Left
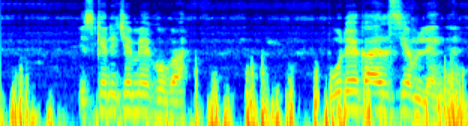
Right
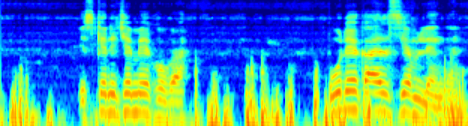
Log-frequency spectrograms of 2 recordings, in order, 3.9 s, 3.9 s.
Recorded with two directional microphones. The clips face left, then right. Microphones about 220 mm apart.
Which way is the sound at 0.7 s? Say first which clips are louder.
Right 8 dB; 25° right (ahead or behind).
